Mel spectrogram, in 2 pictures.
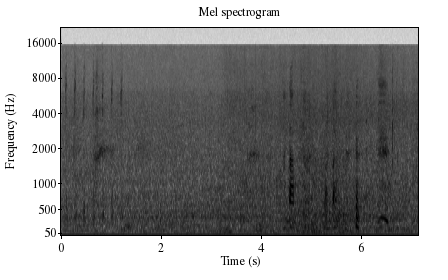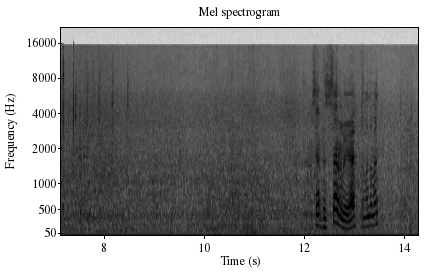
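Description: Water washes steadily against rocks outdoors.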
